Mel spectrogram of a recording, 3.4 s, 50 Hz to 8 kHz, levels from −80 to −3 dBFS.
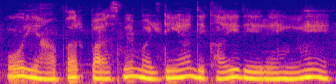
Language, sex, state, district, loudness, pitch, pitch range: Hindi, female, Madhya Pradesh, Bhopal, -11 LUFS, 200 Hz, 180-220 Hz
